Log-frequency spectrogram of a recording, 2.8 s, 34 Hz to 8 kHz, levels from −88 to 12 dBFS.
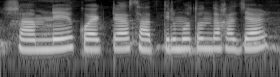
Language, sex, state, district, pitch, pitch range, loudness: Bengali, female, Assam, Hailakandi, 250 Hz, 245-260 Hz, -14 LUFS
